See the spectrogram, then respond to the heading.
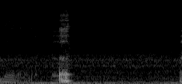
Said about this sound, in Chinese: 他一直不承认他有吃东西，他现在就吃东西，他吃太饱了打嗝。我刚刚就说他吃东西会生痰会，就他现在就打嗝。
